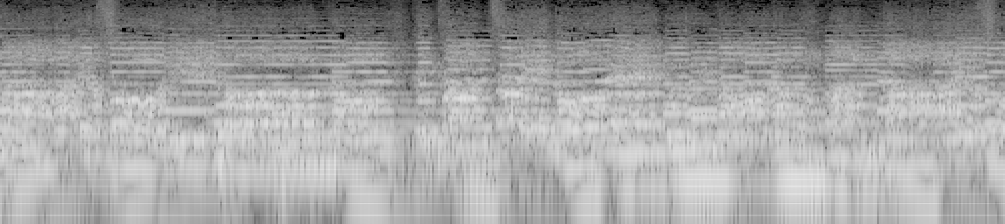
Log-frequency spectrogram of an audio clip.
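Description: Mixed church choir singing an anthem in full harmony, with low sustained notes underneath. There is a brief drop in loudness about four seconds in.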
